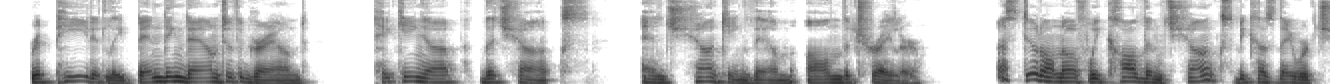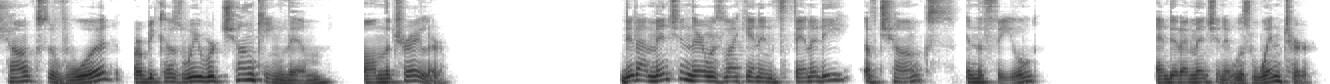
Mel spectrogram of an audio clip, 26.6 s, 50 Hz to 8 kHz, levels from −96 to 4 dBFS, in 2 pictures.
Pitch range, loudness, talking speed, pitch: 105-150 Hz, -21 LUFS, 135 wpm, 125 Hz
